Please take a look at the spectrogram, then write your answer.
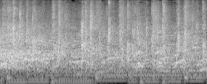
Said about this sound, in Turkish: Yuhalayın. Yuhalayın kadınlar.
